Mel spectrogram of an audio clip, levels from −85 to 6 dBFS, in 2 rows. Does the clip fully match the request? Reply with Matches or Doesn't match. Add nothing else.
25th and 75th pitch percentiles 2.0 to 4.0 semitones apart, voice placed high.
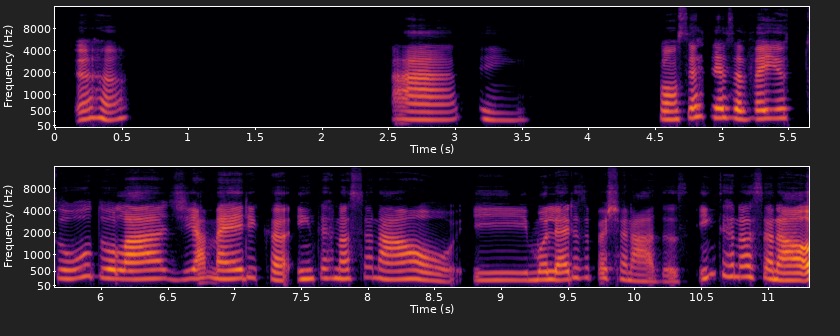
Matches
